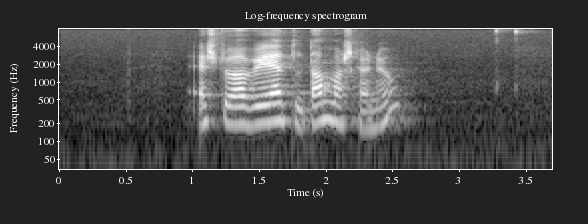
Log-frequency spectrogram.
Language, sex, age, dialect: Faroese, female, 36-60, Suðurstreymoy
